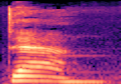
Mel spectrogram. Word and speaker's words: damn: n in many words but when it is next to letter m so it will be a silent letter as in words like damn i see here letter n coming after letter m so i will not pronounce it and i will see it as a silent letter so i will read it damn autumn here i have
